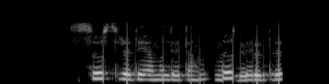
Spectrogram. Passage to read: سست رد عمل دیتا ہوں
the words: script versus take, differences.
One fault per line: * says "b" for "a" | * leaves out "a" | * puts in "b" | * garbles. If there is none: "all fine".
* garbles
